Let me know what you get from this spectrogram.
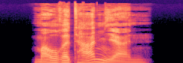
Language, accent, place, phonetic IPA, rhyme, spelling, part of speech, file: German, Germany, Berlin, [maʊ̯ʁeˈtaːni̯ɐn], -aːni̯ɐn, Mauretaniern, noun, De-Mauretaniern.ogg
- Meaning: dative plural of Mauretanier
